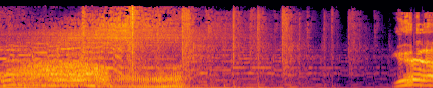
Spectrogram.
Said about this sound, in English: Bears roaring, you know, Bears roaring. In California.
